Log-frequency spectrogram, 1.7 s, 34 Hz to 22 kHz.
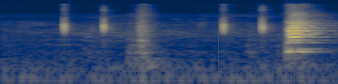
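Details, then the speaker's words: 2007 Honda Accord key fob after battery replacement: two pairs of short sharp horn chirps with a door clunk between on locking; fob and keyless entry working normally. "Alright, to test it out. Oh, you hear the beep."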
